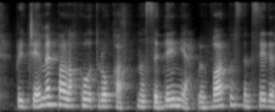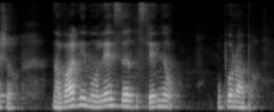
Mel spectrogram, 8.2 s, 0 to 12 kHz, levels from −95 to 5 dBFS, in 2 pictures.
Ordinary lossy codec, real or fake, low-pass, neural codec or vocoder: none; fake; 10.8 kHz; codec, 24 kHz, 1.2 kbps, DualCodec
